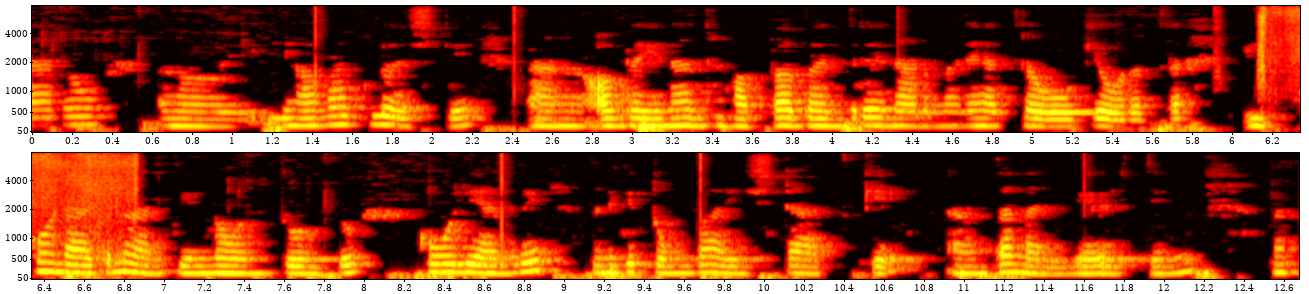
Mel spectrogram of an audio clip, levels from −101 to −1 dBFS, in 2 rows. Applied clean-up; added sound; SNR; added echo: classical method Wiener filter.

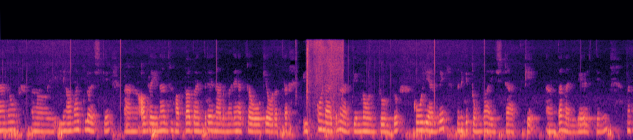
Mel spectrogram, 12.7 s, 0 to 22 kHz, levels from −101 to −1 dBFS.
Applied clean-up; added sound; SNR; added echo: none; Fire; 18 dB; none.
